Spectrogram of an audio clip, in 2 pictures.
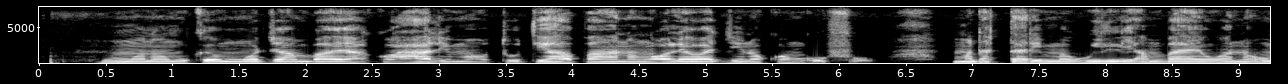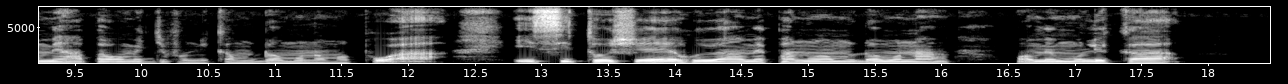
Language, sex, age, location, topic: Swahili, female, 25-35, Wajir, health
